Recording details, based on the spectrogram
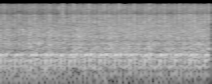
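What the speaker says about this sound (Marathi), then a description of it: "बिहाराचं ट्रॅक्टर झाले बाबा किती जोरात चालत आहे." A tractor engine runs hard and close, a continuous rumbling, throbbing drone with a rapid mechanical pulse and no voices.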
